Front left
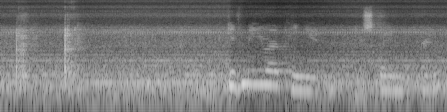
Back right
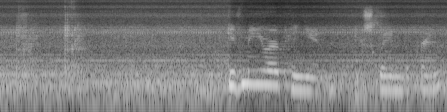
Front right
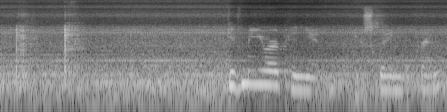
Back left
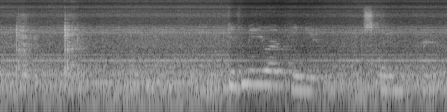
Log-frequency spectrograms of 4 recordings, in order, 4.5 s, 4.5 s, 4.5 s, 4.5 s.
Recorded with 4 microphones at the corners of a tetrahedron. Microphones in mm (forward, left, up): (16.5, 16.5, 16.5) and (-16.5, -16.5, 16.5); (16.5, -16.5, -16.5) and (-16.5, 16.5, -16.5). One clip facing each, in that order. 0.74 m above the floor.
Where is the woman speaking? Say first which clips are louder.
Back right 4 dB, front right 11 dB; 75° right, 1.0 m.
